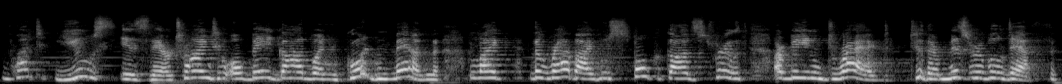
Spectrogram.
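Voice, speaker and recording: A woman playing a sorrowful, troubled grandmother in a solemn Passion drama monologue, pausing long between phrases. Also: sits high, muffled recording. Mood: sorrowful, questioning. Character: sorrowful grandmother in occupied ancient land, a troubled bystander. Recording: roomy echoing church sound with music.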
